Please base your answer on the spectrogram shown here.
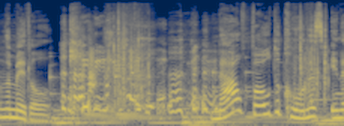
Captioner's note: both giggling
